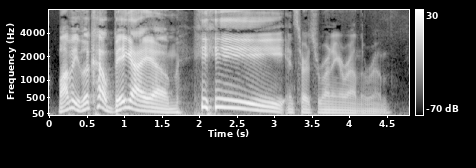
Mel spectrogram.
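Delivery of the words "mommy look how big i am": put-on high-pitched small child's voice. Retelling a Freaky Friday hypothetical where someone walks out doing a Bryn voice. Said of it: "in a Bryn voice says".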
